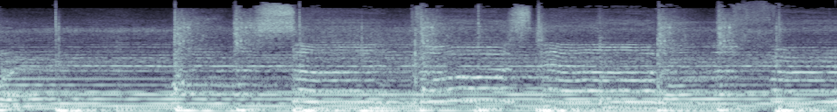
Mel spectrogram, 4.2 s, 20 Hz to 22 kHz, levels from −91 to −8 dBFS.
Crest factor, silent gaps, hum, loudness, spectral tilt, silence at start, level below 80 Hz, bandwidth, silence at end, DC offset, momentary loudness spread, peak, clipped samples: 14 dB; none; none; -15 LUFS; -5 dB/octave; 0 s; -20 dBFS; over 20 kHz; 0 s; under 0.1%; 3 LU; -2 dBFS; under 0.1%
